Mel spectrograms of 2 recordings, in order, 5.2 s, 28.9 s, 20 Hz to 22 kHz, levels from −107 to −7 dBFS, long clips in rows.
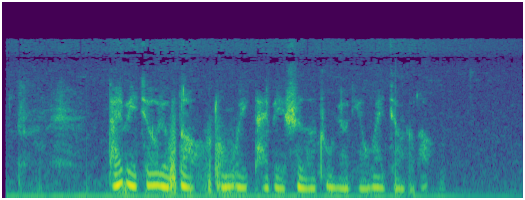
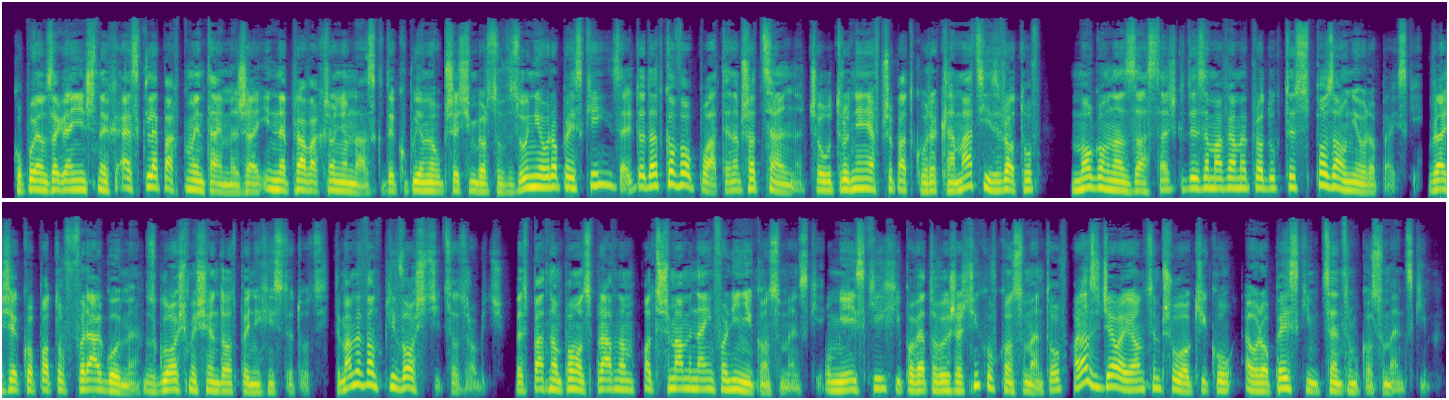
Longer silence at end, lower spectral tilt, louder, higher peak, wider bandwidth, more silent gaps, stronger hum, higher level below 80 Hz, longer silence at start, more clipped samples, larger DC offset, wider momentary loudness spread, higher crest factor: first, 0.8 s vs 0.2 s; first, -7 dB/octave vs -4.5 dB/octave; second, -24 LUFS vs -16 LUFS; second, -8 dBFS vs -2 dBFS; second, 11.5 kHz vs 16.5 kHz; second, none vs 10.54-10.68 s, 14.20-14.25 s; neither; first, -44 dBFS vs -62 dBFS; about the same, 0.05 s vs 0.1 s; neither; neither; first, 22 LU vs 7 LU; about the same, 18 dB vs 14 dB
